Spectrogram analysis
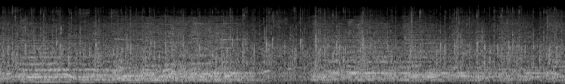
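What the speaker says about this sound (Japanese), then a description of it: "会場の皆様、大きな拍手でお送りください" Applause from the crowd as athletes leave the floor at a high school girls' team judo medal ceremony, a steady dense wash lasting throughout with a brief dip midway, with an announcer's voice over it.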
